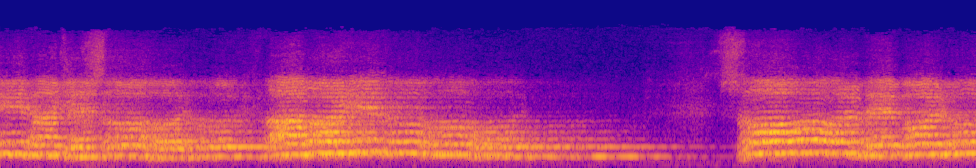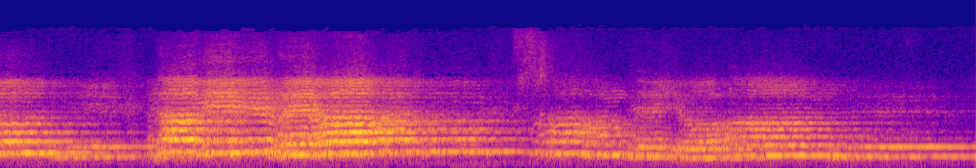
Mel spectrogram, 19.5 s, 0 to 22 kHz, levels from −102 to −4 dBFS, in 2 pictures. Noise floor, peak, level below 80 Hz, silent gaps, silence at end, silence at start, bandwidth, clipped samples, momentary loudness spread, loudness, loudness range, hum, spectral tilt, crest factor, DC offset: -50 dBFS; -4 dBFS; -66 dBFS; none; 0 s; 0 s; 11 kHz; under 0.1%; 15 LU; -22 LUFS; 9 LU; none; -6 dB/octave; 18 dB; under 0.1%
